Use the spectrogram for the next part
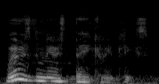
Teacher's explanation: the word bakery is the main stress.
